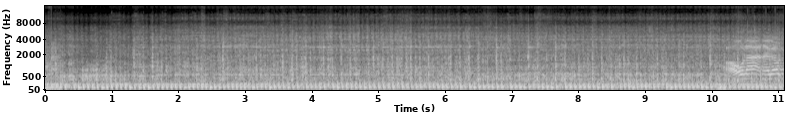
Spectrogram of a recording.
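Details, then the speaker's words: Honda Wave 100 motorcycle with freshly rebuilt engine, reassembled and revved: loud fast clatter about four beats a second rising with revs; magneto flywheel rubbing due to excess sliding play suspected, unconfirmed. "FCพอประกอบเข้าไปสตาร์ทติดนะครับแล้วก็ทำการเร่งแล้วก็เกิดปัญหาเสียงดังอย่างนี้นะครับพี่น้องFCนะมันจะเกิดจากอะไรล่ะทีนี้นะครับ"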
